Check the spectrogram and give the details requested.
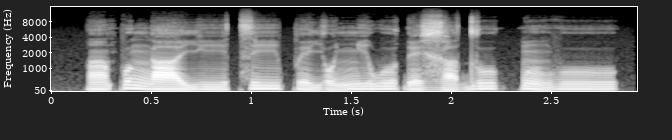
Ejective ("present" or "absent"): absent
